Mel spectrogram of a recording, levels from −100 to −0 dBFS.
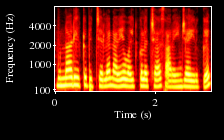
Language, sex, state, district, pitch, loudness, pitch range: Tamil, female, Tamil Nadu, Nilgiris, 230 Hz, -13 LUFS, 220-250 Hz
